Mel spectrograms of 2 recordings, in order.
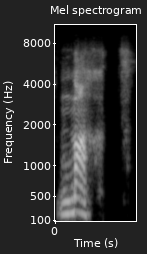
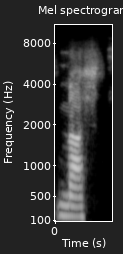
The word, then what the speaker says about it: Nacht: So C also sounds like K and H when preceded by vowels, like machen, machen, noch, Nacht, Achtung. I can't count how many times I've heard Nacht, and I'm almost like,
